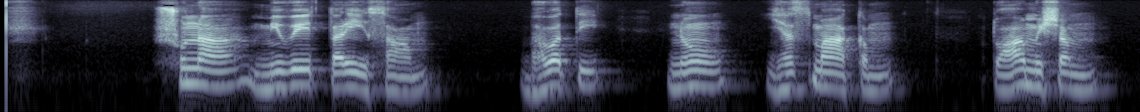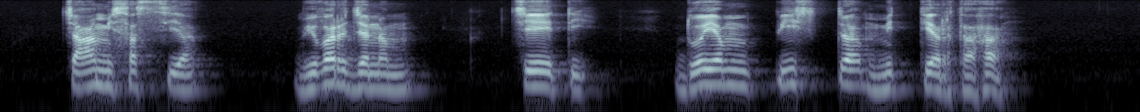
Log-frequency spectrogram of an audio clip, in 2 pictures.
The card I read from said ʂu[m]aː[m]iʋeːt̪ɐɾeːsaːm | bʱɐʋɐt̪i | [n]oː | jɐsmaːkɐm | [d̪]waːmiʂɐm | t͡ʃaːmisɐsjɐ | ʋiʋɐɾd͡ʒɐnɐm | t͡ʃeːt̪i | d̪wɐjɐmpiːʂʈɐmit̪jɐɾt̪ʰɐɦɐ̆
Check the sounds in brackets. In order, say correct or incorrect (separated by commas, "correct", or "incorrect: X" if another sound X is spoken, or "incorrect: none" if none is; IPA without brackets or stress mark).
incorrect: n, correct, correct, incorrect: t̪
